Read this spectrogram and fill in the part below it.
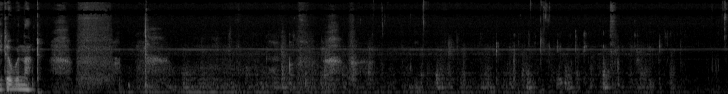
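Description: A woman chews and eats softly close to a microphone.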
